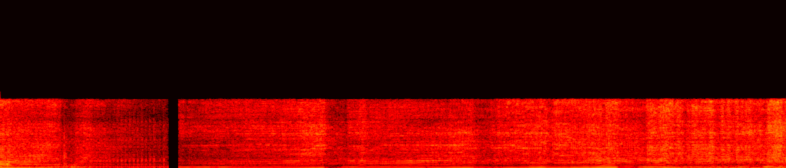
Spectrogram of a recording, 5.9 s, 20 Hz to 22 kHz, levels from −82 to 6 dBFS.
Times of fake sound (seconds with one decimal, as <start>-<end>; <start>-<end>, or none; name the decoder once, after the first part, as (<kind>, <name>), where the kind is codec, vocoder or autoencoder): 3.2-5.1 (vocoder, Vocos)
